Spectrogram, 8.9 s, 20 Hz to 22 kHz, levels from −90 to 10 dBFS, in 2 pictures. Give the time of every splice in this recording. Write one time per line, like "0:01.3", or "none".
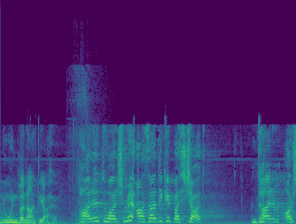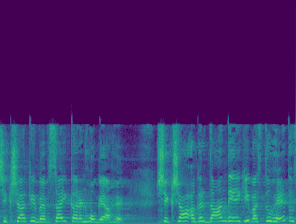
0:01.1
